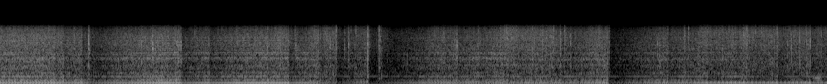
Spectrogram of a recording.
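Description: Suzuki Samurai's engine running at low revs as it crawls over obstacles. Its low note drops away briefly about three and a half seconds in and again at about six seconds, over a crackle of leaves and twigs under the tyres.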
